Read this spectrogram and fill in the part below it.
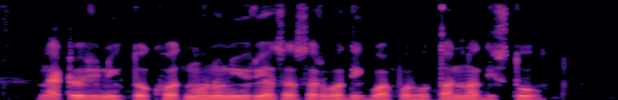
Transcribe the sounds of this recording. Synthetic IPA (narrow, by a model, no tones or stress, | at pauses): nɛʈɾod͡ʑinjuk̚t̪əkʰət̪m̤əɽ̃uːnjuɾijat͡sasəɾʋad̪ʱikʋapəɾɦot̪anːad̪ist̪o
